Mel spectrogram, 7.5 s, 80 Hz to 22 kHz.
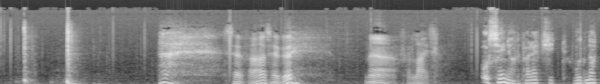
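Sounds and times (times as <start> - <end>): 
door pushed shut: 0.3 - 1.1
speech: 2.0 - 3.9, 4.6 - 7.5.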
